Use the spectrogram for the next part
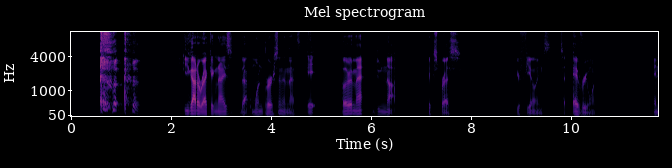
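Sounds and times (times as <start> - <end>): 
harsh cough clearing something from the throat: 0.6 - 1.5
speech: 0.8 - 1.5, 2.2 - 7.8, 8.9 - 10.6.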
